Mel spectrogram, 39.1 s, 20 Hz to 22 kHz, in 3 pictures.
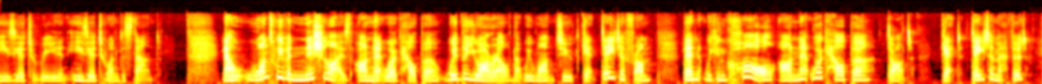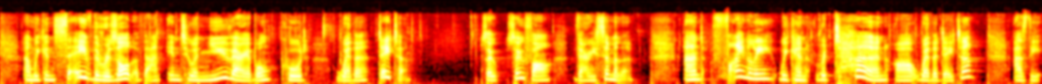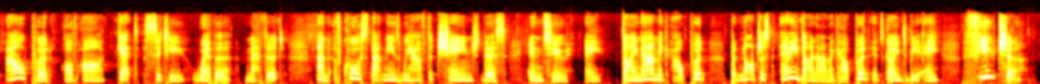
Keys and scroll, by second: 24.1 Return.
